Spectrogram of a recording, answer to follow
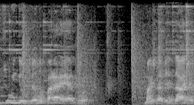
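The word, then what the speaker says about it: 妈: um ideograma para égua, mas na verdade a presença do radical para cavalo se deve ao fato de sua pronúncia ser a mesma da palavra chinesa para mãe, que é ma.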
